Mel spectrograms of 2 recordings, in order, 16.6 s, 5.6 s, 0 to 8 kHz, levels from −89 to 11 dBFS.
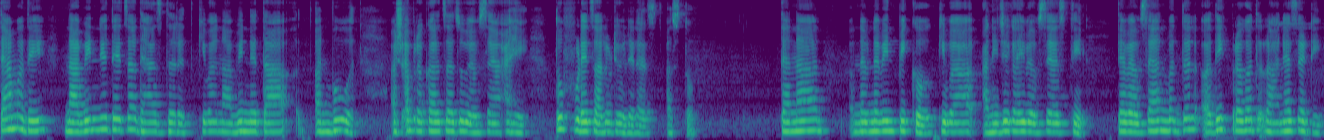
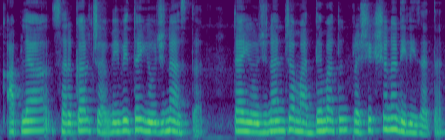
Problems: none marked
